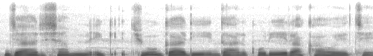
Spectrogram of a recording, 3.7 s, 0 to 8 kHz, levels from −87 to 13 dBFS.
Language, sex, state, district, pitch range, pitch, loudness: Bengali, male, West Bengal, Purulia, 145-155 Hz, 150 Hz, -24 LUFS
